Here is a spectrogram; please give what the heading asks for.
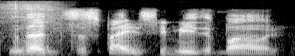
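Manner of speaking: put-on a cheesy Italian accent; bad Italian accent. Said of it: "He's got the worst Italian accent ever".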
